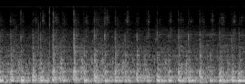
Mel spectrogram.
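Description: Loud, distorted rhythmic beating, about four beats a second, over a steady low drone, accompanying a group dance.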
